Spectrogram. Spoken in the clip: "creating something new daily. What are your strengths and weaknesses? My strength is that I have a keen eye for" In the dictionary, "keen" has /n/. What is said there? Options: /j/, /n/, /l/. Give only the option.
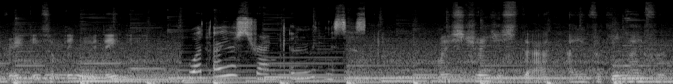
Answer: /l/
